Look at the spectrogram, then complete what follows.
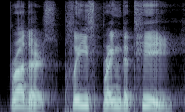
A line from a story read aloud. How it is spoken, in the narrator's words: called out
